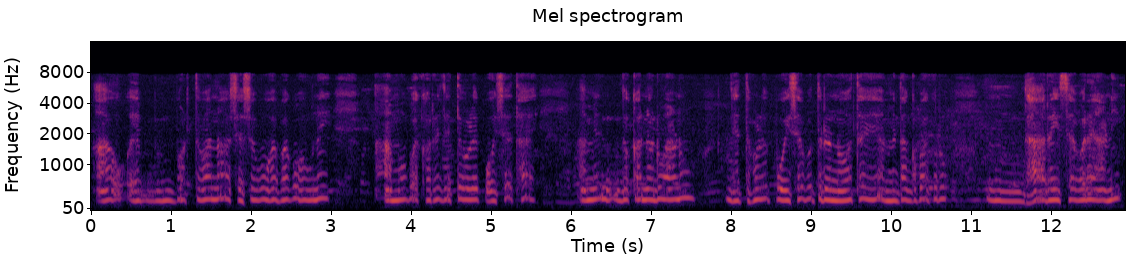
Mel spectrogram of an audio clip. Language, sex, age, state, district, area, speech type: Odia, female, 45-60, Odisha, Balasore, rural, spontaneous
